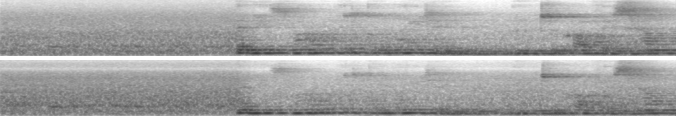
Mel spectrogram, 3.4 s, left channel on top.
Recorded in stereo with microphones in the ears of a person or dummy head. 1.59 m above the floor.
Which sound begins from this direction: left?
A woman speaking, at 1.2 s.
